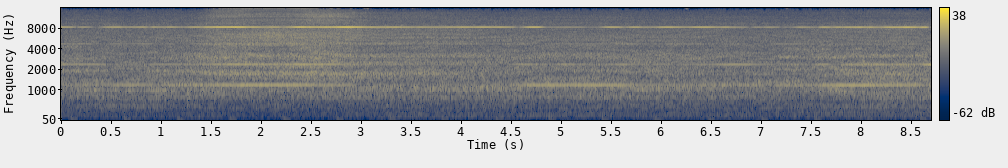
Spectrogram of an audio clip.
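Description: Cordless Shark ION DuoClean stick vacuum running steadily, a rushing noise with a high whine, vacuuming dust and debris out of the inside of a pellet stove.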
